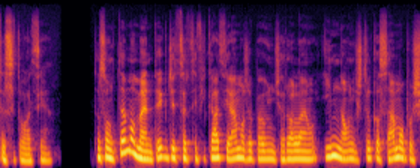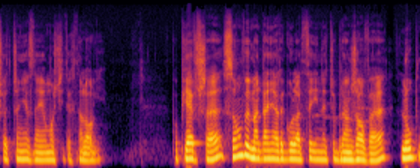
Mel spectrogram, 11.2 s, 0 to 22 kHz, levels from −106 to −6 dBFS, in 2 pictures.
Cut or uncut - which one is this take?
uncut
